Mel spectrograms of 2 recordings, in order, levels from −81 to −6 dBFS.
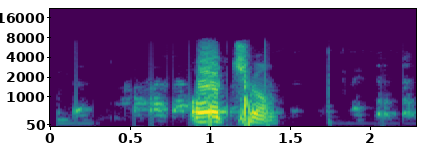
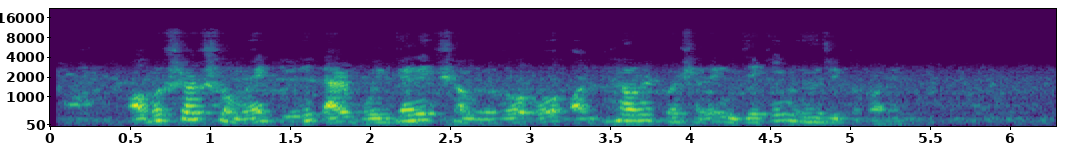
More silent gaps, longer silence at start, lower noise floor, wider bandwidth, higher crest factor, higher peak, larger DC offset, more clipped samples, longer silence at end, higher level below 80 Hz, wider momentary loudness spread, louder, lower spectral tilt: neither; about the same, 0.15 s vs 0.1 s; about the same, -45 dBFS vs -46 dBFS; second, 7.4 kHz vs 10.5 kHz; about the same, 16 dB vs 20 dB; first, 0 dBFS vs -4 dBFS; neither; neither; first, 0.9 s vs 0.2 s; first, -42 dBFS vs -56 dBFS; first, 23 LU vs 13 LU; first, -13 LUFS vs -22 LUFS; second, -5 dB/octave vs -8 dB/octave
